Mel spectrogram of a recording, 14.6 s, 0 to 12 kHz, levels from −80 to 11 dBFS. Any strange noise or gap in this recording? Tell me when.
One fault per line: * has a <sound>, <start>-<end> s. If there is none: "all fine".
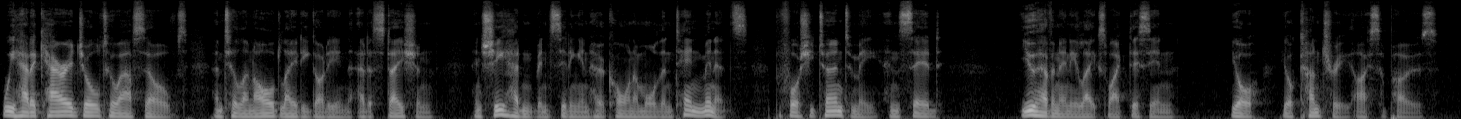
all fine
